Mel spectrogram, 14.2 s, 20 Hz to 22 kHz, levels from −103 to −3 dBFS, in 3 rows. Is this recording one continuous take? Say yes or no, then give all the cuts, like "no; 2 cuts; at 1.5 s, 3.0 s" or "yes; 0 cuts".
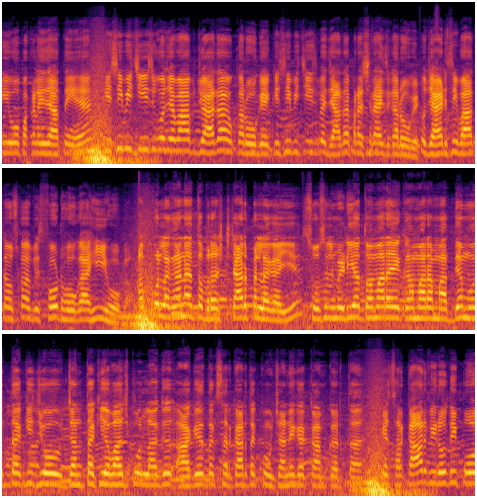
no; 5 cuts; at 1.0 s, 4.2 s, 6.1 s, 7.7 s, 13.1 s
